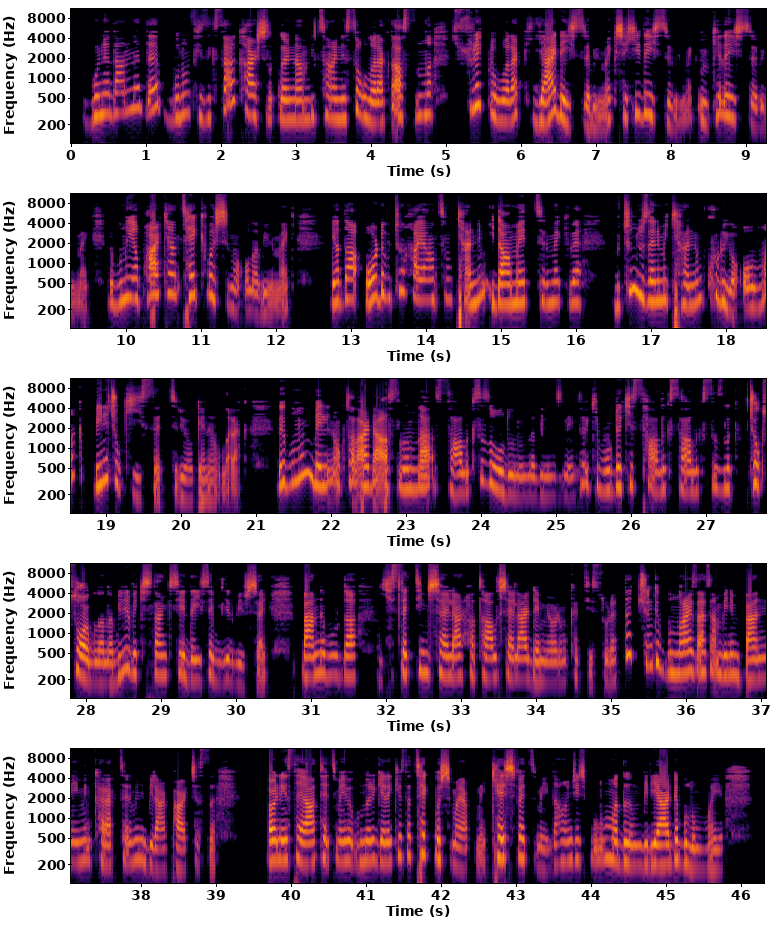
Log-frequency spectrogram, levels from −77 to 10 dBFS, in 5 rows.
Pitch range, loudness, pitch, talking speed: 220-285 Hz, -17 LUFS, 245 Hz, 130 wpm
